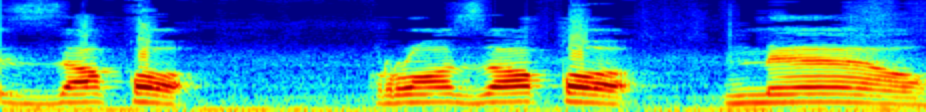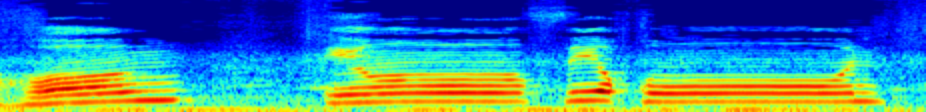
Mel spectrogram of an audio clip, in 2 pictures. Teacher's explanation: हरूफ कलकला में से क़ाफ है, उसको हमने इको साउंड के साथ पढ़ेंगे।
